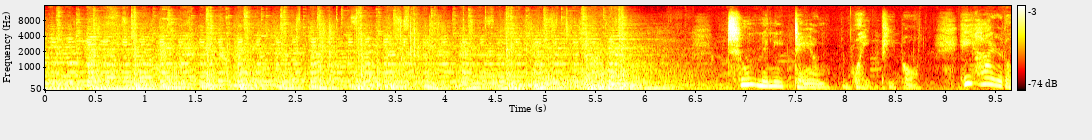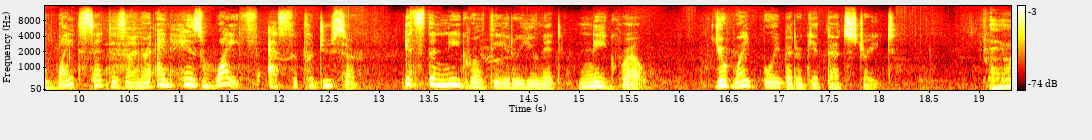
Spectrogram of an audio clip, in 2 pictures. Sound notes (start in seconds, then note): 0.0 indistinct chatter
